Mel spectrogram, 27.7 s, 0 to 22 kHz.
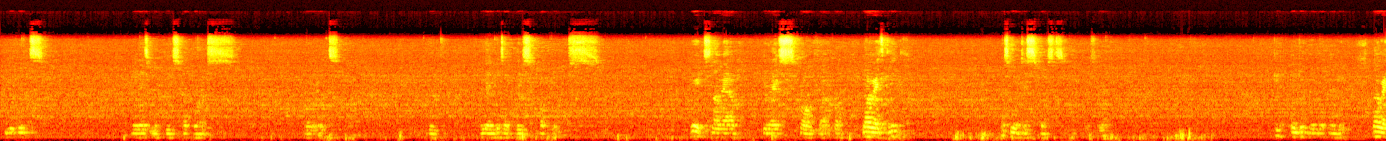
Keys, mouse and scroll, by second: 13.5-13.9 scroll down 1, 14.0 alt+middle click, 19.8-22.1 drag, 25.5 ctrl+z, 26.4 ctrl+z, 27.5-27.7 right click.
